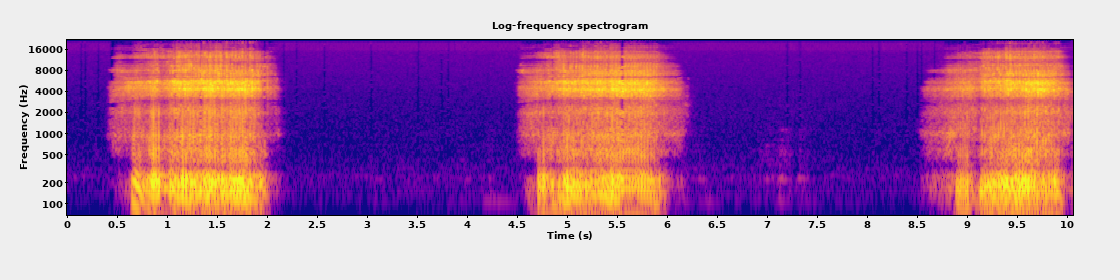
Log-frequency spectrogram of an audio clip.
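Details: Sound effect of a snoring man: three long, low rattling snores about four seconds apart, roughly 15 a minute, with silence between; snoring.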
